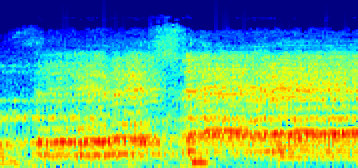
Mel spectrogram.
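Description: Choral music: a choir singing long held notes over a low bass line.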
